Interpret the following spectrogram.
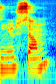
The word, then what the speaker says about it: nous sommes: You don't pronounce the S at the end, it's just nous sommes.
